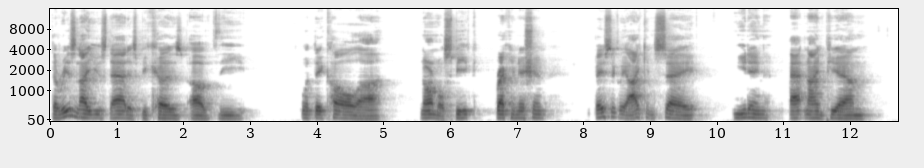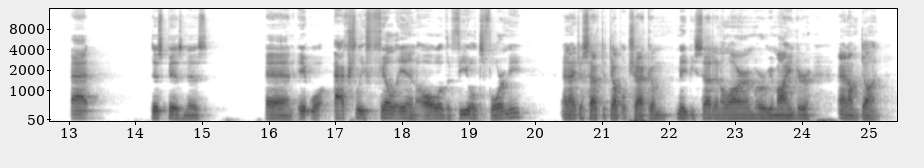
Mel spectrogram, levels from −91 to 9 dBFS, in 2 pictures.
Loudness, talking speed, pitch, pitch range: -27 LUFS, 135 wpm, 110 Hz, 105-115 Hz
